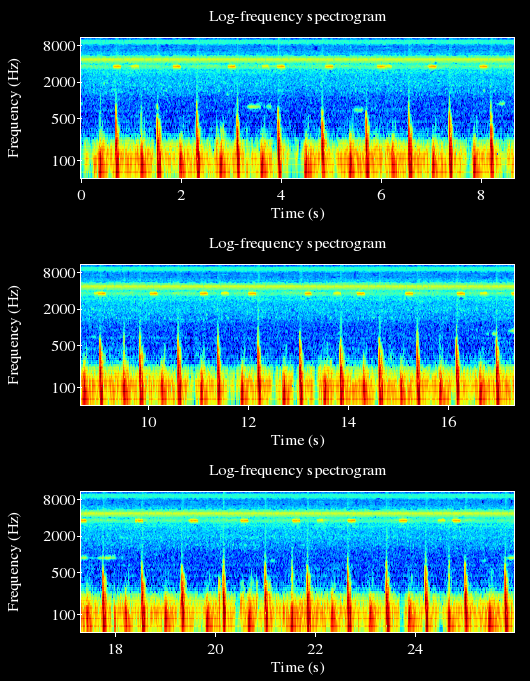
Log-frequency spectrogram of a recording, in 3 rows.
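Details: Steady, low, thumping heartbeat at about 74 beats a minute, with faint night insect sounds behind, presented as a heart sound to fall asleep to.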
